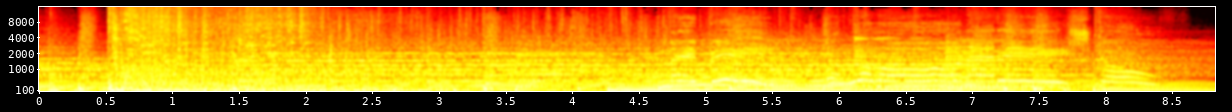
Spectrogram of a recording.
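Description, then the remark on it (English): A sudden, jarring explosion bursts out near the start, its rumbling noisy tail carrying on beneath music with sustained tones and a wavering melodic voice. “All right, so I picked that very jarring explosion.”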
